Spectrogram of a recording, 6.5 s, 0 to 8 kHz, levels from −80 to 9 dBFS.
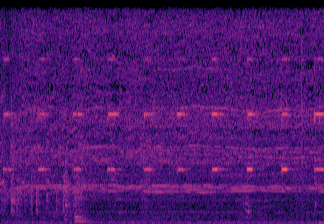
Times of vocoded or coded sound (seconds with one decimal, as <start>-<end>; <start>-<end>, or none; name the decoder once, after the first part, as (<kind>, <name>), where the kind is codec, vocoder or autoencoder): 2.2-3.1 (codec, DAC)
